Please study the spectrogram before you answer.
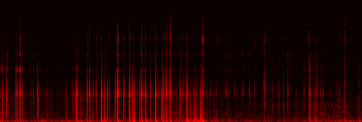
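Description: A round, hollow, empty acacia wood plate is held in the hands and tapped and scratched quickly with fingertips and nails on its back and rim. Fast, irregular dry taps with a low, hollow thump and a brief woody ring come in dense bursts for the first four seconds. Softer, quieter scratching and scattered taps follow.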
